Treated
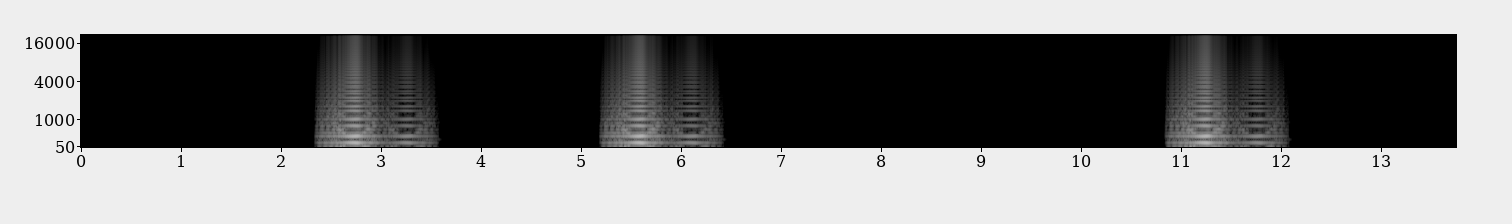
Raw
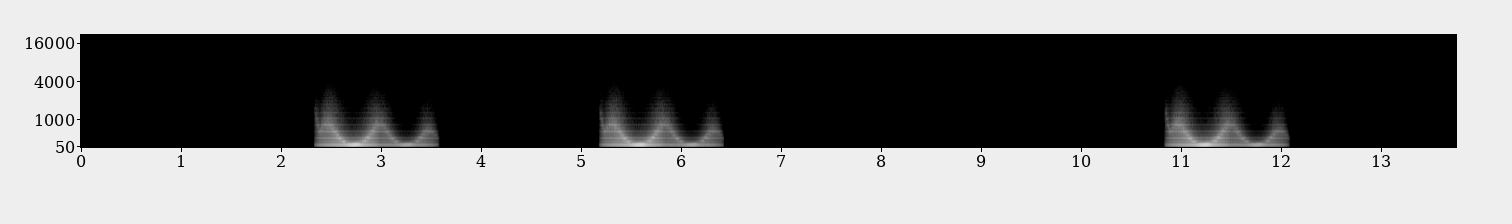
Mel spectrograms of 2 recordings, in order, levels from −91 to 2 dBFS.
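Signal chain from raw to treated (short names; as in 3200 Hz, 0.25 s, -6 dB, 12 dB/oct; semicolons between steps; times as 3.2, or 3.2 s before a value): minimum comb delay 0.52 ms; LPF 1200 Hz 24 dB/oct; polarity switched at an audio rate 300 Hz; gain -6.5 dB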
